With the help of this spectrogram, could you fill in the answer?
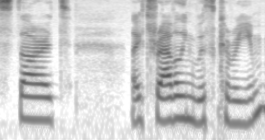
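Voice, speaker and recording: Recorded very cleanly against a silent background, a woman with a Russian accent speaks at a medium pitch. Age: 20s. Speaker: podcast guest, host's girlfriend. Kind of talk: casual podcast chat.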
